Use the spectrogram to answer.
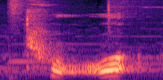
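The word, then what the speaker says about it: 土: the third one is longer this one is pronounced as tu it means dirt or earth or you can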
